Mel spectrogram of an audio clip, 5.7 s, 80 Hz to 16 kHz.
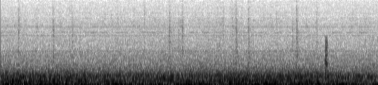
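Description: Dash 8 Q400 turboprop engines roar steadily during the takeoff roll in a flight simulator game, a loud continuous broadband drone with faint rhythmic ticks and no talking.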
